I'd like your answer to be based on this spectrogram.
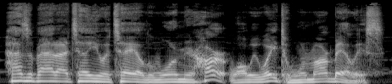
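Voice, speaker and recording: A man's voice: mid-range voice, animated, fairly quick, soft background music, lightly acted. A man playing a chummy, sales-minded storyteller salesman in a radio play. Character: folksy salesman storyteller, huckster named Jimmy, by a fire.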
